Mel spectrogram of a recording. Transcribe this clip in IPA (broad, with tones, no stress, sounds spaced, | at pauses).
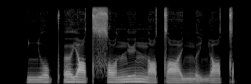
ʎ o˧ pʼ ə˦ j ə˧ tˤ sˤ o˧ n y˦ n o˨ tˤ j i˨ ŋ ə˨ ʎ ɔ˧ tˤ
